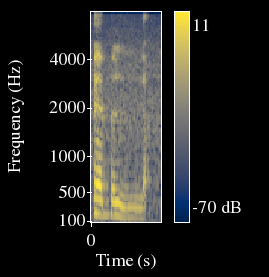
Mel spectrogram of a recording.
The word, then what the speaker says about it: pebble: The digraph LE makes the sound L. P, E, B, L, pebble.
